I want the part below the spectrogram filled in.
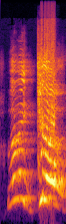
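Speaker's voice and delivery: very loud high scream. A narrator's reading. Sarah screaming at the tribune to let her go. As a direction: scream to break free. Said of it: "she screamed".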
